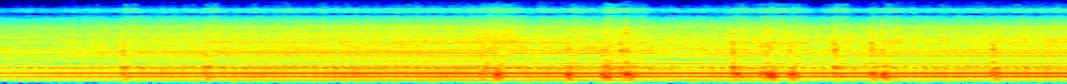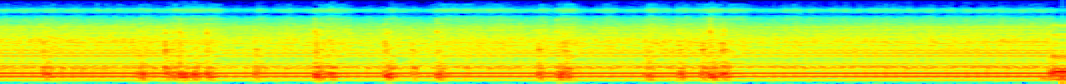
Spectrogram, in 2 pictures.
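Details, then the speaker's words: Coleman Presidential II furnace blower motor runs with a steady hum and uneven ticks and rattles; there is a lot of slack, and the owner suspects worn bushings. "it doesn't sound real good"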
